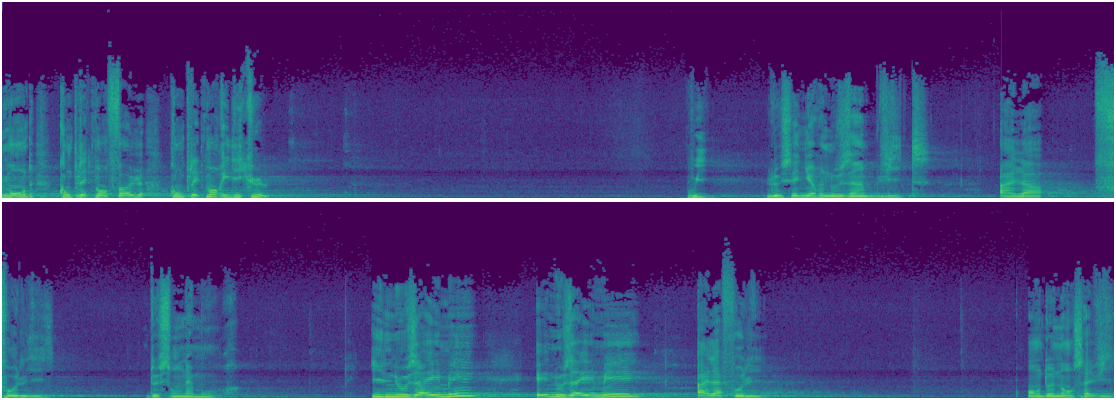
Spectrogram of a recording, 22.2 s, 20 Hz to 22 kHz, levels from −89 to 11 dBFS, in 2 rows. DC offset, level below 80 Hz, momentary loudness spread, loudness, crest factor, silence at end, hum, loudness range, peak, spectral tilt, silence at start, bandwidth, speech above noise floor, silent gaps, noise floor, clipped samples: under 0.1%; -44 dBFS; 19 LU; -17 LUFS; 18 dB; 0 s; none; 9 LU; 0 dBFS; -4.5 dB/octave; 0 s; 17 kHz; 38 dB; none; -54 dBFS; under 0.1%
